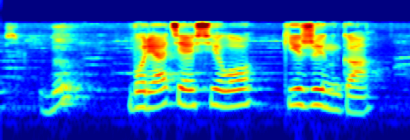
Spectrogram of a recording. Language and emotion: Russian, neutral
